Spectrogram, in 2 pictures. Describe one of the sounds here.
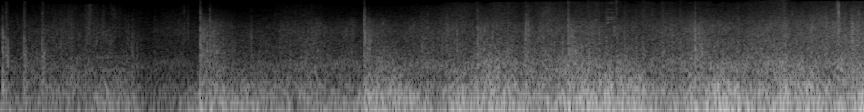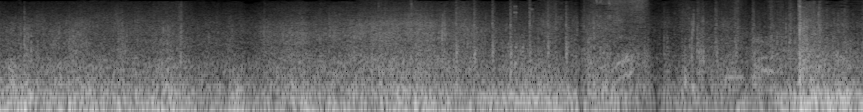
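Wind rushes loudly during a fast fall through the air.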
